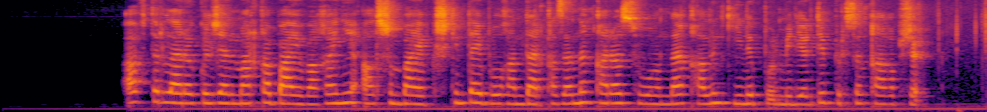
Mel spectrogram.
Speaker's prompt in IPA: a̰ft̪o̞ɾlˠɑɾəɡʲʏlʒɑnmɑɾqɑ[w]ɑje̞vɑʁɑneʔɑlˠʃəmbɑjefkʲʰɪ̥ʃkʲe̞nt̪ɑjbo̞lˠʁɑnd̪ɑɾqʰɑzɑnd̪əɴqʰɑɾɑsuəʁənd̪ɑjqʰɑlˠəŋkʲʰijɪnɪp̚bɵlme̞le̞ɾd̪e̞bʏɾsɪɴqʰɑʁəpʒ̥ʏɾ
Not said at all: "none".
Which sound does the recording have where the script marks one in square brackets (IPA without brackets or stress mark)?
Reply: b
